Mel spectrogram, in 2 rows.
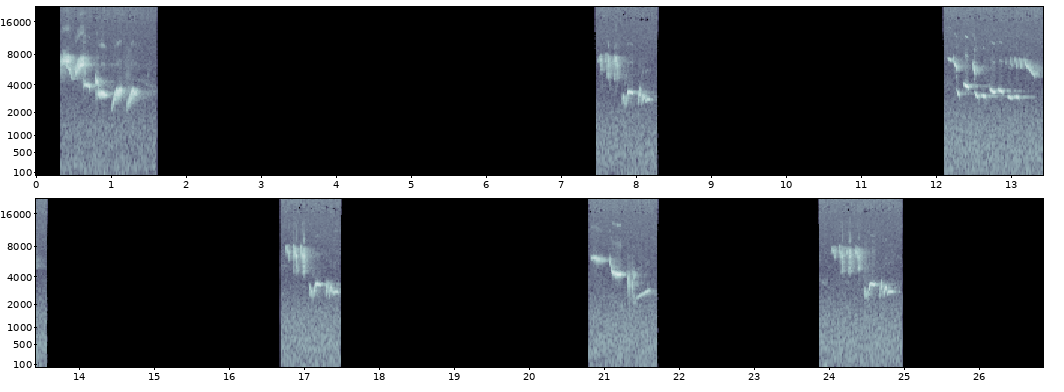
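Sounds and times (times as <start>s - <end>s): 
blue-throated blue flycatcher song: 0.3s - 1.6s, 7.5s - 8.3s, 12.1s - 13.6s, 16.7s - 17.5s, 23.9s - 25.0s.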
